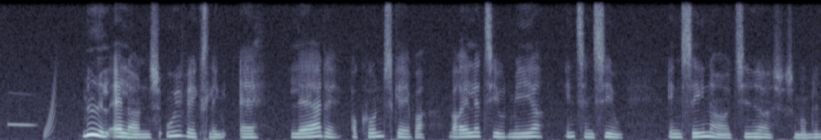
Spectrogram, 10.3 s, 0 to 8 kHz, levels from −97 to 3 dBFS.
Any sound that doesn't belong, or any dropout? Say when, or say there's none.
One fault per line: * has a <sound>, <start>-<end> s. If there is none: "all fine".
* has a chirp, 0.1-0.7 s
